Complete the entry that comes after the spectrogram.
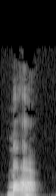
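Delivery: ま dropping in one go from high; sharp falling tone; fourth tone. Shown as a demonstration. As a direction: drive ま straight down. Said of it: "上から下に一気に下がります".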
